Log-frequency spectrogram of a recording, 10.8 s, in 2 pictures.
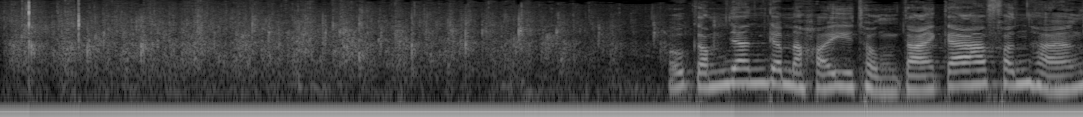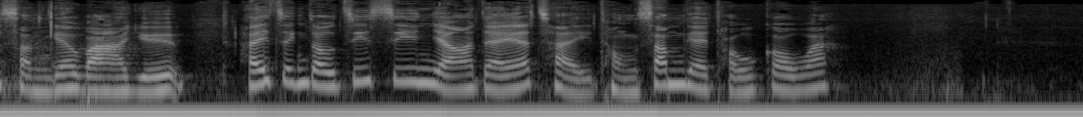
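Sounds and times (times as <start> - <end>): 
crowd applause: 0.0 - 3.8
speech: 3.4 - 9.7.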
